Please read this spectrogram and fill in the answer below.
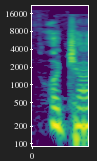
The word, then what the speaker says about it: Öcalan: o Öcalan, ¿verdad? Se pronuncia Öcalan.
